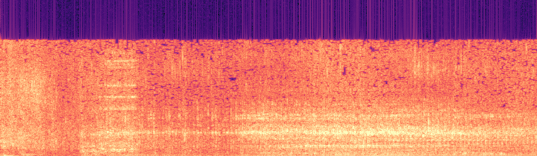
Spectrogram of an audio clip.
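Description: A motorboat engine drones steadily across the water, a continuous low rumble mixed with the rush and splash of the hull cutting through, holding a fairly even loudness throughout.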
